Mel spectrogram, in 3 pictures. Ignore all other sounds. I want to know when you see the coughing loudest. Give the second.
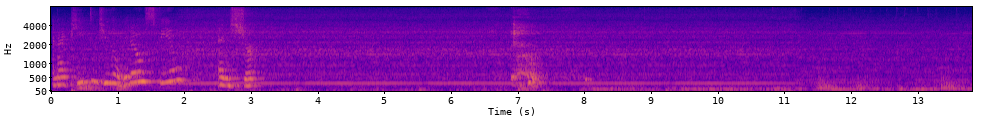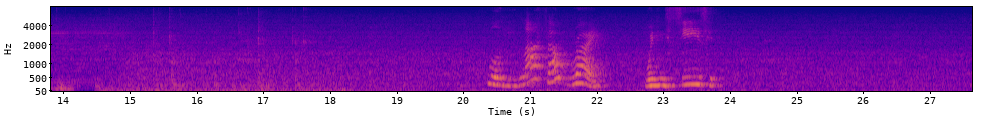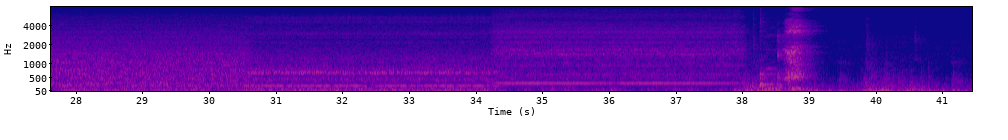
7 s.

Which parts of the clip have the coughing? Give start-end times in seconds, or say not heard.
6.5-8.1, 38.2-39.0.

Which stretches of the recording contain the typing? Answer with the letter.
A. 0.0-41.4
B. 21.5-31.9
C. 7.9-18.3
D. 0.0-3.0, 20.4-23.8
C.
